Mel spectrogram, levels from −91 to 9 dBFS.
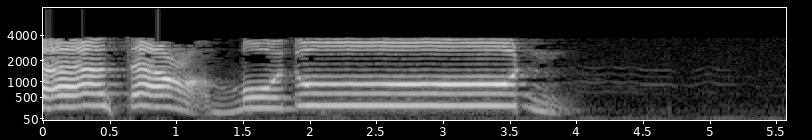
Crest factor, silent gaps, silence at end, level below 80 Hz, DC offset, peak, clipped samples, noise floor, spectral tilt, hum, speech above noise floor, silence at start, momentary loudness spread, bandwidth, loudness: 14 dB; none; 1.75 s; -64 dBFS; under 0.1%; 0 dBFS; under 0.1%; -60 dBFS; -5.5 dB/octave; none; 47 dB; 0 s; 12 LU; 3.9 kHz; -11 LUFS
